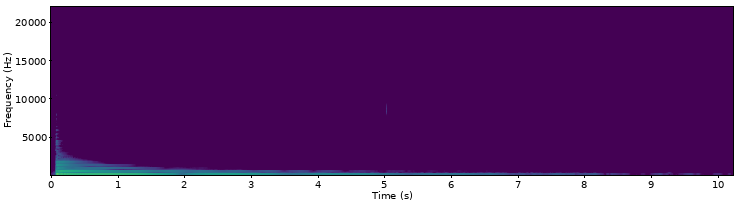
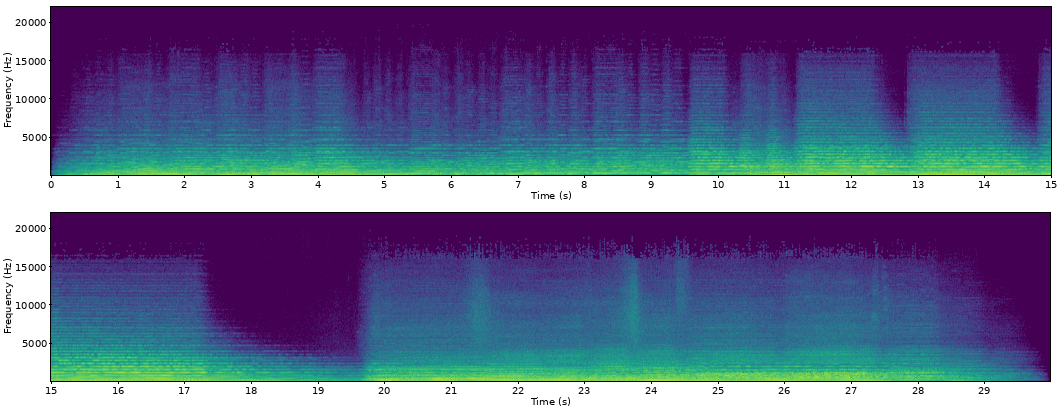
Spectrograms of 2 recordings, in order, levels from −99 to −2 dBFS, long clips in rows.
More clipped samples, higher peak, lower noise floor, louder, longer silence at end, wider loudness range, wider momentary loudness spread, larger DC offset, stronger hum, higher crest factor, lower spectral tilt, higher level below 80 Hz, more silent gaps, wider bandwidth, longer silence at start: neither; second, -24 dBFS vs -4 dBFS; first, under -90 dBFS vs -56 dBFS; second, -41 LUFS vs -20 LUFS; first, 4 s vs 0.75 s; first, 22 LU vs 7 LU; first, 24 LU vs 11 LU; neither; neither; about the same, 20 dB vs 16 dB; first, -9 dB/octave vs -7 dB/octave; second, under -90 dBFS vs -32 dBFS; neither; second, 2 kHz vs 12 kHz; about the same, 0.05 s vs 0.1 s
